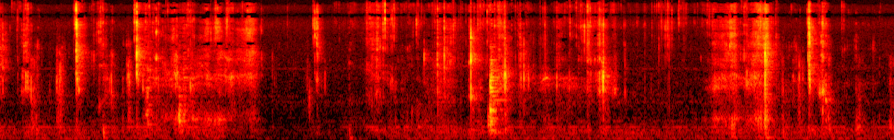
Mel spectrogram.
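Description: Close-up eating sounds of someone chewing pork rib meat off the bone: soft smacking and clicking mouth noises at irregular intervals, with a couple of short pauses.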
